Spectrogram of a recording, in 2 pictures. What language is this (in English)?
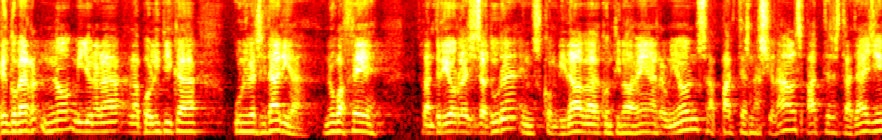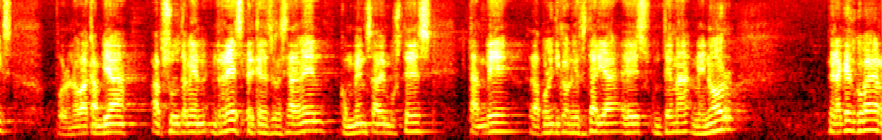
Catalan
